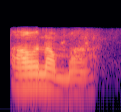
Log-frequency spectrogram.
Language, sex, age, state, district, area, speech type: Telugu, male, 45-60, Andhra Pradesh, Bapatla, rural, conversation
